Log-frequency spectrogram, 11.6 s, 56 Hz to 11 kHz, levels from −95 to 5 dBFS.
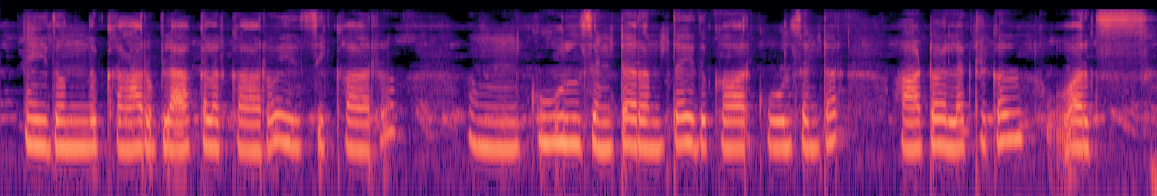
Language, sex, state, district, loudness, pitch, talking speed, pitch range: Kannada, female, Karnataka, Dakshina Kannada, -26 LUFS, 220 Hz, 95 wpm, 210-240 Hz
